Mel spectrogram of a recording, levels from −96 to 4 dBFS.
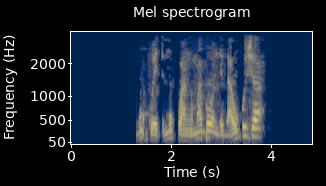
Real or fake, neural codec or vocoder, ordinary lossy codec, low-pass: real; none; AAC, 24 kbps; 3.6 kHz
